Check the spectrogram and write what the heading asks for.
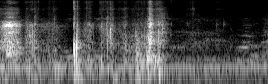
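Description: Fingers poking and squishing soft glitter slime in a plastic tub, with sharp little pops about a second in and again just after two seconds, then quieter handling as the slime is lifted and stretched.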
